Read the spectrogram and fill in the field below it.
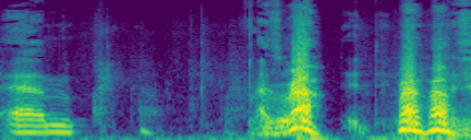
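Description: A dog sitting on a person's lap lets out a short, high whine, then after a pause gives two loud barks roughly half a second apart.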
